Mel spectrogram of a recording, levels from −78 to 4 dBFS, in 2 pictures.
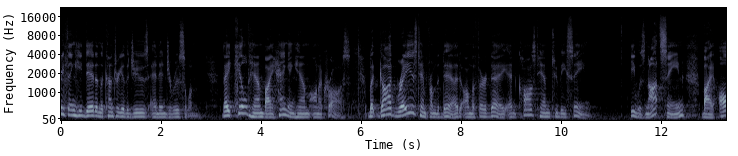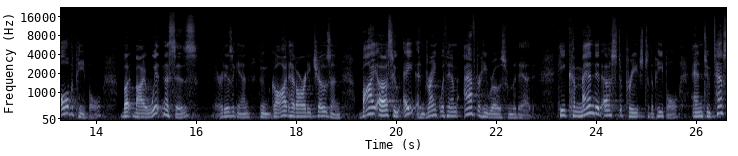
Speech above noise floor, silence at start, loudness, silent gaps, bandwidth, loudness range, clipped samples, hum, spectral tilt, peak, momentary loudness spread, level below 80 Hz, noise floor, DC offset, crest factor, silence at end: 32 dB; 0 s; -34 LUFS; none; 18.5 kHz; 7 LU; under 0.1%; none; -5.5 dB/octave; -12 dBFS; 12 LU; -70 dBFS; -65 dBFS; under 0.1%; 22 dB; 0 s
